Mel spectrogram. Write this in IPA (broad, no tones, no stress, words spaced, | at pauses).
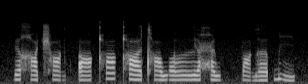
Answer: ɪχɑt͡ʃʰɑɡt͡sʼɑ qʰɑqʰɜ tʰɑwɔlːɪ ħɪwpːɑɡɜ ɓi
